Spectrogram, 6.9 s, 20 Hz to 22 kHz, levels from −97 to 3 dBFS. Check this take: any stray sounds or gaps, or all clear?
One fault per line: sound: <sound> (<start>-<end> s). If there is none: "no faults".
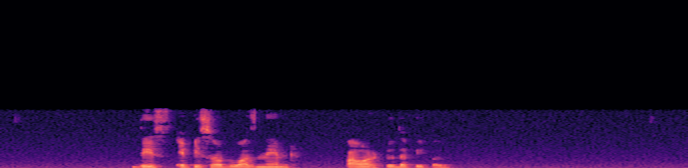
no faults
